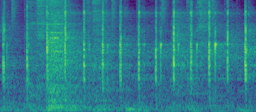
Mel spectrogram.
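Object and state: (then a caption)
Hollow, loose wooden floor piece. Loose wooden floor pieces, exposed after the carpet was removed and still carrying some leftover glue, are tapped in a quick run of about fourteen sharp, short, hollow knocks. The dry, clacky taps sound hollow because the pieces are loose and not bonded to the floor beneath; some of them were later glued down.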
